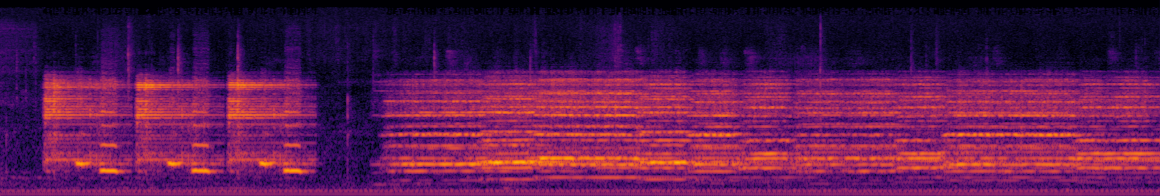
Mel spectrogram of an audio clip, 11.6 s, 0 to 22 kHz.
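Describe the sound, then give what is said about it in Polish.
An electronic alarm clock with ten different alarm tones sounds: three quick bright beeping bursts, a short pause, then a louder, sustained warbling alarm tone that keeps ringing steadily, clear with no one talking. “I teraz on tu ma 10 różnych alarmów.”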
